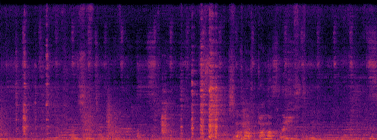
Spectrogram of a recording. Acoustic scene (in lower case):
restaurant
